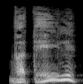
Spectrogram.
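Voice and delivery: exclaiming. A narrator's reading. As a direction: blurt it out in shock. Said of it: "воскликнул Вильфор". (удивлённое восклицание)

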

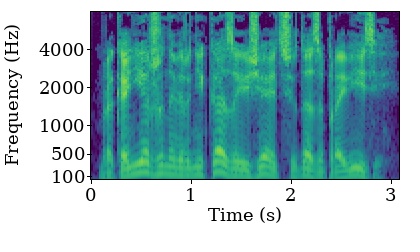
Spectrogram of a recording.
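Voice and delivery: plain reading voice

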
